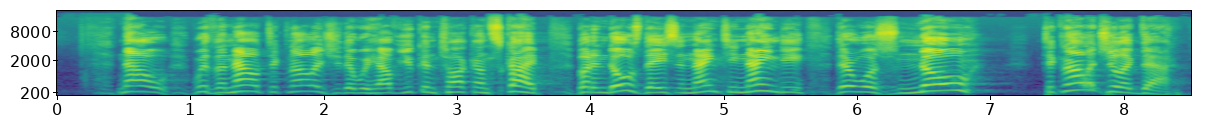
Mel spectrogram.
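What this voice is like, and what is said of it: Foreign, non-native English accent. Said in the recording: “you probably can tell by my accent, we moved from another country to United States”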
